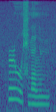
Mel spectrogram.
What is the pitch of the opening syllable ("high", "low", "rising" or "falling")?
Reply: falling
